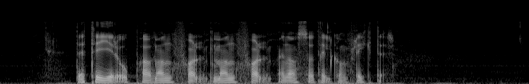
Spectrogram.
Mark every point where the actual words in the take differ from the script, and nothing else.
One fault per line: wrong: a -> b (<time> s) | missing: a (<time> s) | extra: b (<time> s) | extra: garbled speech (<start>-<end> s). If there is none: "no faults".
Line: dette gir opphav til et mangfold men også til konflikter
wrong: til -> mangfold (1.6 s)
